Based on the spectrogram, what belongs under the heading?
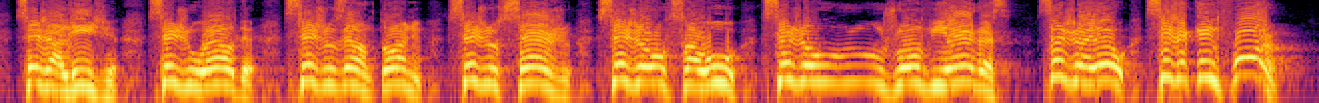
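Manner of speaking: rising pulpit crescendo; impassioned preaching. Real, not acted. Preacher builds through list of names.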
